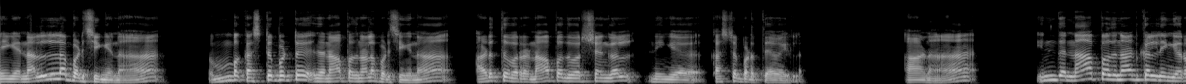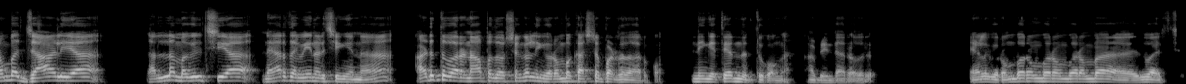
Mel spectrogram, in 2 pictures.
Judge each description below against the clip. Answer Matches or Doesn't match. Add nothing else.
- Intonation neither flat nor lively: Doesn't match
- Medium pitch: Matches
